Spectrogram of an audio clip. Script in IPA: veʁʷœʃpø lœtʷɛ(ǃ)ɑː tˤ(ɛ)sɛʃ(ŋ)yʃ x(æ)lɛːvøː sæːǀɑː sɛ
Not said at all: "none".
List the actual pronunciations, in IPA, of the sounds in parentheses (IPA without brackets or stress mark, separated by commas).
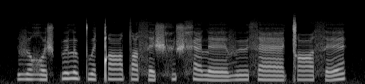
ǃ, œ, x, æ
